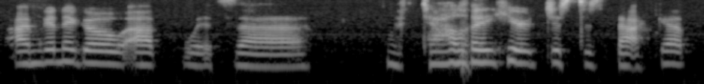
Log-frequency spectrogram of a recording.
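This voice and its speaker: A woman's voice: medium pitch, steady tone, a little slow. A woman playing a tabletop game, talking casually and hesitantly with frequent restarts. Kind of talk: casual chat.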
